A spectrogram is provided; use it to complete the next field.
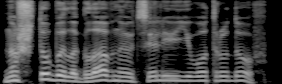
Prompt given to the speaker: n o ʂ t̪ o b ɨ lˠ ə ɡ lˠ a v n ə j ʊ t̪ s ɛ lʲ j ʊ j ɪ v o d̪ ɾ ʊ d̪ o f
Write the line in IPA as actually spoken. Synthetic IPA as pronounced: n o ʂ t̪ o b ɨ lˠ ə ɡ lˠ a v n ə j ʊ t̪ s ɛ lʲ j ʊ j ɪ v o t̪ ɾ ʊ d̪ o f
